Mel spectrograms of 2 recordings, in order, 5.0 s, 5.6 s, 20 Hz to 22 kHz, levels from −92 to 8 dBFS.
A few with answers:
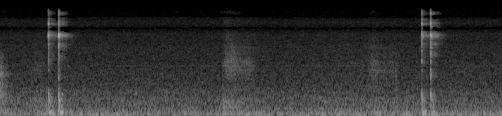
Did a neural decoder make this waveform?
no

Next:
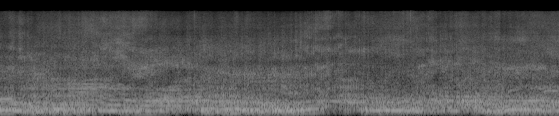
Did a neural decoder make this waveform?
yes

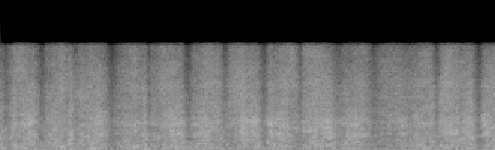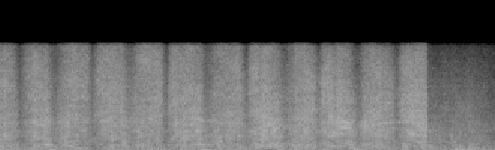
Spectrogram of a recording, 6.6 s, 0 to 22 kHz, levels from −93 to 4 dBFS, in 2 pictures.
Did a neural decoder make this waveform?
yes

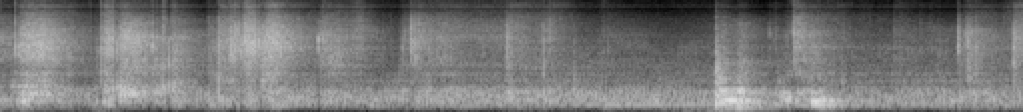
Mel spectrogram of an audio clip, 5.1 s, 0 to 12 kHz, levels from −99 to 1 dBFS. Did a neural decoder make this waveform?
yes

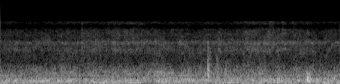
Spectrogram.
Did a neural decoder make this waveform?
yes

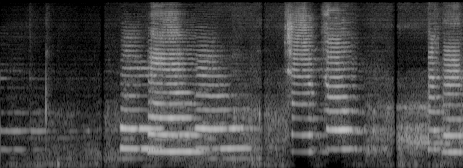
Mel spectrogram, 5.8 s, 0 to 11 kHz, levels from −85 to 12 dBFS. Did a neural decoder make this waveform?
yes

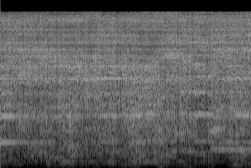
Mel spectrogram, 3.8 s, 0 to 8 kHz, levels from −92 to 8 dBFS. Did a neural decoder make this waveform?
yes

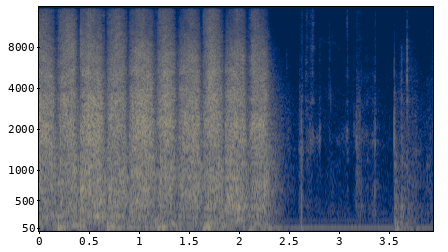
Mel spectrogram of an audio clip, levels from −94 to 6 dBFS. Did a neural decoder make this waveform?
no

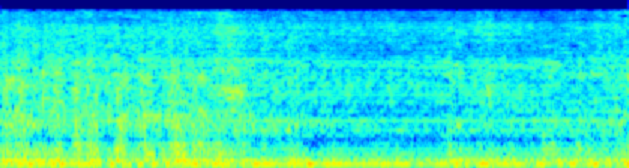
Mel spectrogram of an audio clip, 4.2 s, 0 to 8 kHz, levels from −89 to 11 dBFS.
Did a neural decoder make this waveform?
yes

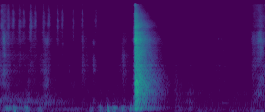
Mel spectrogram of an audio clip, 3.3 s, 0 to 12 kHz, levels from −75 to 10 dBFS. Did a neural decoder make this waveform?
yes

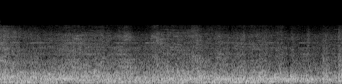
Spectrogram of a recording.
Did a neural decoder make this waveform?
no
